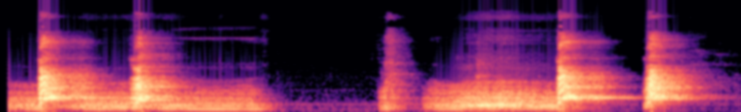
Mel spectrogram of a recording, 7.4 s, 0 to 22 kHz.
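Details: A Chinook (young male, born February 2021) and a female Labrador Retriever bark at a squirrel on the roof in Scotland, July 2021: loud, sharp barks in short bursts with rumbling growls between.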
